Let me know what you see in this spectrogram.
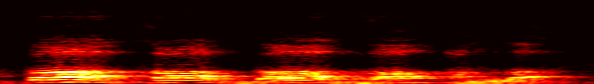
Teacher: क वर्ग का उच्चारण हम कंठ से करते हैं। तो क वर्ग में जो यू आ जाएगा ना, क ख ग घ अंग, इस सभी का उच्चारण हम कंठिया से करेंगे।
